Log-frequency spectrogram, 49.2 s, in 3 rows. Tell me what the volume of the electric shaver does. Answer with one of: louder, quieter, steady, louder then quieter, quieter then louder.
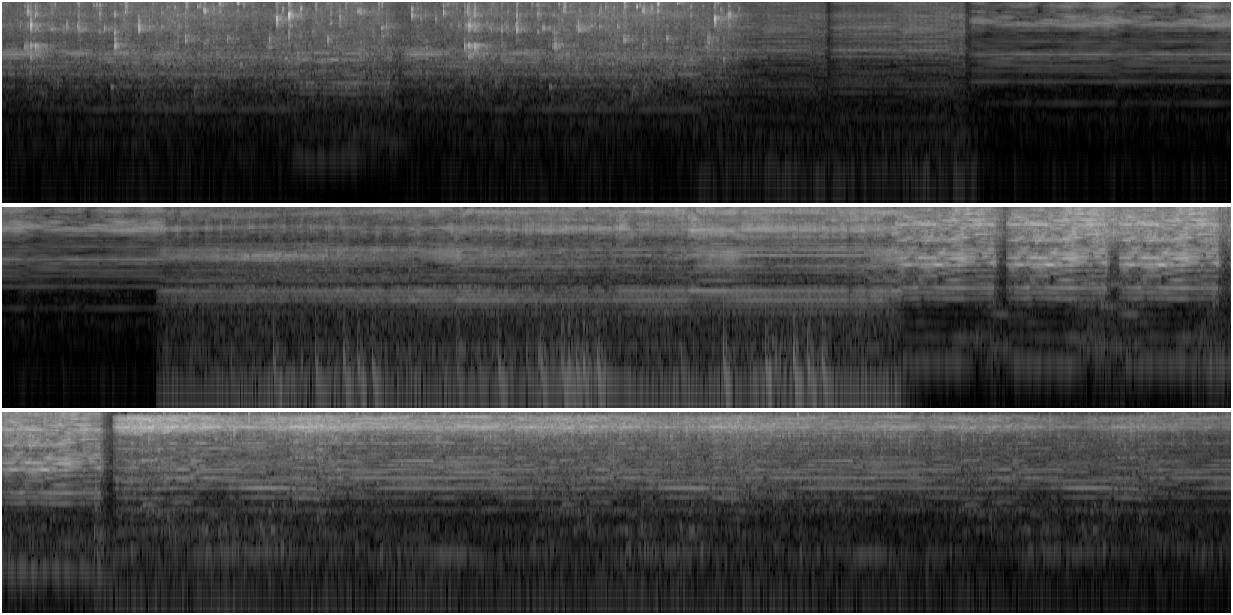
louder then quieter.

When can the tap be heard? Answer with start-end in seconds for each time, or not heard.
0.0-9.9, 29.4-49.1.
